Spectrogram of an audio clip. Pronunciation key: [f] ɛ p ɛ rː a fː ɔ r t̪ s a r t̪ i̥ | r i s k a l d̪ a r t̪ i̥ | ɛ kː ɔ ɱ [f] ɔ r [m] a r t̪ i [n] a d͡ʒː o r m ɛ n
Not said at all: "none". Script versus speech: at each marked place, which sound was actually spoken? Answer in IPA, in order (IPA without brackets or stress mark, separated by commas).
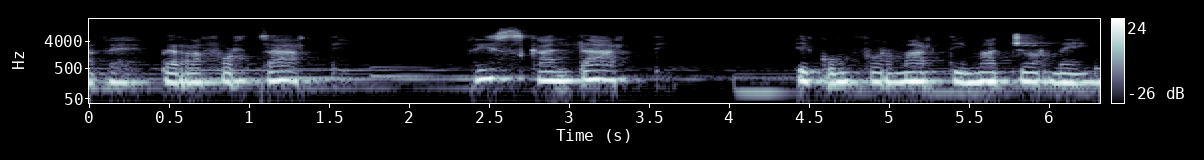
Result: v, f, m, m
